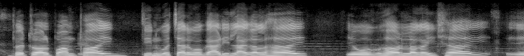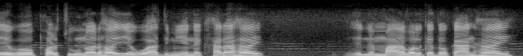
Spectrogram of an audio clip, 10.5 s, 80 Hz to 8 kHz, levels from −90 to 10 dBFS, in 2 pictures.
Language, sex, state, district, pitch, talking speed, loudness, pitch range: Hindi, male, Bihar, Sitamarhi, 195 Hz, 155 wpm, -13 LUFS, 180-205 Hz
